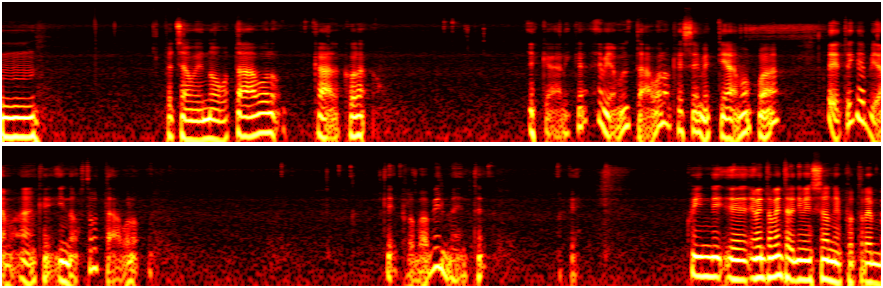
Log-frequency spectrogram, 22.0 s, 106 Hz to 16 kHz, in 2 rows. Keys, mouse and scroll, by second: 3.9 click, 5.6 click, 7.9 click, 10.4 alt+click, 15.2 right click, 15.9 click, 17.1 click, 18.6 alt+click, 20.9 click.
